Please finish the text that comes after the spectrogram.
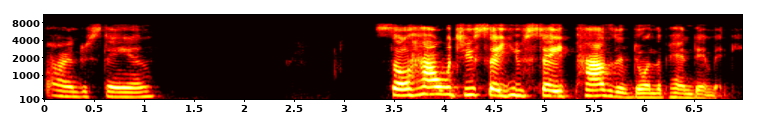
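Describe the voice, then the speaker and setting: A woman's voice: mid-range voice, slow pace, bright, forceful tone. A woman working as a care ombudsman, asking interview questions in a friendly, casual way. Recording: dull lo-fi recording.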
